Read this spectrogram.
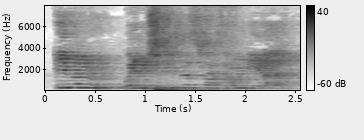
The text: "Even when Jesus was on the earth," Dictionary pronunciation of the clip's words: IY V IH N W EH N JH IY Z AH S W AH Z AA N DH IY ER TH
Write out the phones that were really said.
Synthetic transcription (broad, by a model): IY V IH N W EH N JH IY Z AH S W AH Z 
